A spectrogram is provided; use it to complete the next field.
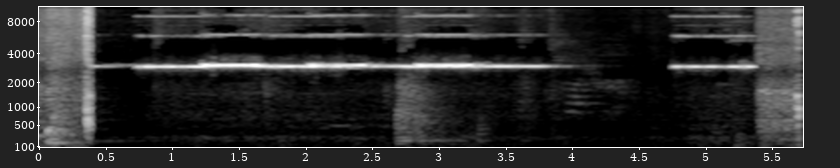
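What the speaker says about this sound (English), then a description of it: "What just happened is that we set off the fire alarms." A smoke alarm shrieks with a piercing, steady high tone, broken by short pauses and a few bursts of noise, fairly close.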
